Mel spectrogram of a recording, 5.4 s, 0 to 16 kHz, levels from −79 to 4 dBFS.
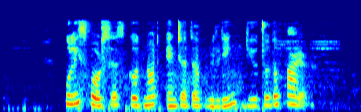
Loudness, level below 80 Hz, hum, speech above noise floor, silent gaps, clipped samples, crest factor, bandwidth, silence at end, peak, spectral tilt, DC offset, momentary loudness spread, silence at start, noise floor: -22 LUFS; -62 dBFS; none; 38 dB; none; under 0.1%; 20 dB; 8.2 kHz; 0.6 s; -4 dBFS; -3.5 dB/octave; under 0.1%; 9 LU; 1 s; -60 dBFS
